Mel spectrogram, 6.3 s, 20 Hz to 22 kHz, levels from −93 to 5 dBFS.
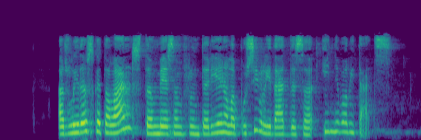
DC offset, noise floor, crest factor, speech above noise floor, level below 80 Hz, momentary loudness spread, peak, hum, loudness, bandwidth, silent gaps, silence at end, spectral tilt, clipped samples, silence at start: under 0.1%; -77 dBFS; 18 dB; 60 dB; -60 dBFS; 14 LU; -2 dBFS; none; -18 LUFS; 8.2 kHz; none; 0.5 s; -4 dB/octave; under 0.1%; 0.9 s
